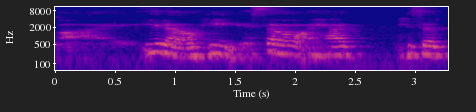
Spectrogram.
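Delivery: ordinary talk, nothing marked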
